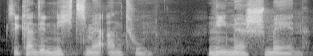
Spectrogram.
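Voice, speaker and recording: An actor playing a grave, determined avenging son in a classical radio tragedy, speaking in a measured, husky voice. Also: male voice, medium pitch, fairly bright tone. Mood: grimly satisfied.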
